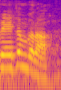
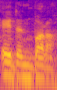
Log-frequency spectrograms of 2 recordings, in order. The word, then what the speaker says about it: Edinburgh: was just a bur so you just add Eden to B and it's Eden bur that's how you pronounce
